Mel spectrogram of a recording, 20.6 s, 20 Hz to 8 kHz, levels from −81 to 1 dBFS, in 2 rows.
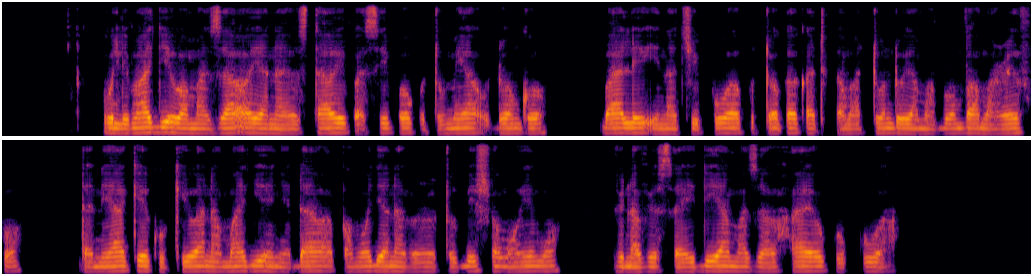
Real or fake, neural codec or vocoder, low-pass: fake; codec, 16 kHz, 4.8 kbps, FACodec; 7.2 kHz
